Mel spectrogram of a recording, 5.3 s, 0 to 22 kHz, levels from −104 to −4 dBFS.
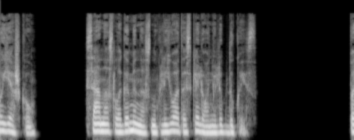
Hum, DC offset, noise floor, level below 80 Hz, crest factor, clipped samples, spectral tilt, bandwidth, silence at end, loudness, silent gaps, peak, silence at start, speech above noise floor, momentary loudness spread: none; under 0.1%; under -90 dBFS; -66 dBFS; 16 dB; under 0.1%; -6 dB/octave; 15.5 kHz; 0 s; -20 LUFS; 0.60-1.28 s, 3.86-5.23 s; -6 dBFS; 0 s; over 70 dB; 13 LU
